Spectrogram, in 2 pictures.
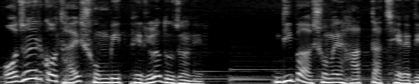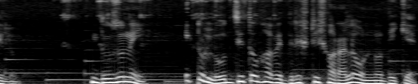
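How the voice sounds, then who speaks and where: A man's voice: mid-range voice, animated, normal speed, music in the background. A man reading a scripted dramatic story as its narrator.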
